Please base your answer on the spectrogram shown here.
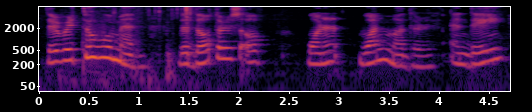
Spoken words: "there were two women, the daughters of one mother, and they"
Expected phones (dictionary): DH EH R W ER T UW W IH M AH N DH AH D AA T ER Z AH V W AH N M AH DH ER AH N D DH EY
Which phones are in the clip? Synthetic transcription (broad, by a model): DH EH R W ER T UW W IH M AH N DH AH D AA T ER S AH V W AH N M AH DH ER AH N D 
